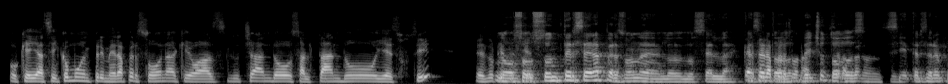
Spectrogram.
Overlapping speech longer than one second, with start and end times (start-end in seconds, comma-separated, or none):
7.4-9.0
